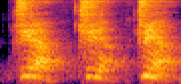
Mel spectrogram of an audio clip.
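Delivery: loud, high repeated cries; a hammed-up frantic prayer shout. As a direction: hammer each cry harder. Acted fervent shouting prayer.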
